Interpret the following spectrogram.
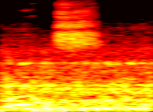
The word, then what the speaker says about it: Łódź: place this is uh the city of wooch it's spelled it looks like an l but it's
